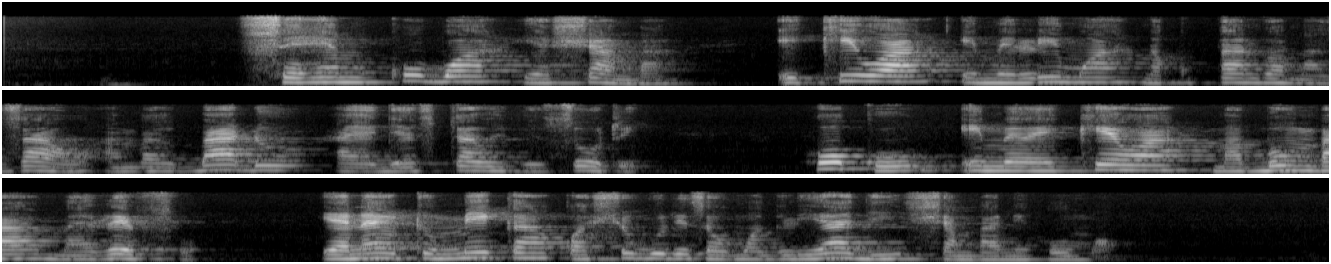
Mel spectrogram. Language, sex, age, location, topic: Swahili, female, 25-35, Dar es Salaam, agriculture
